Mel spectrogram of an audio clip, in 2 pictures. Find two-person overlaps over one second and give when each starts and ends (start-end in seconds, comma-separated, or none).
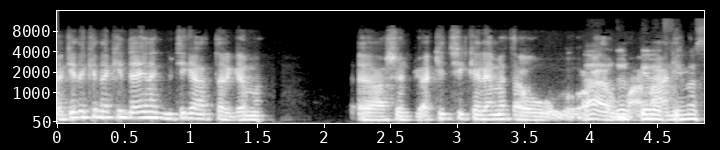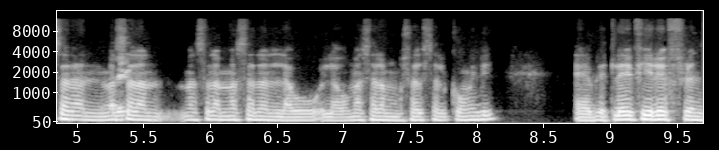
3.9-5.5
